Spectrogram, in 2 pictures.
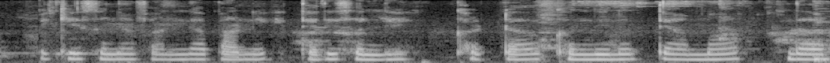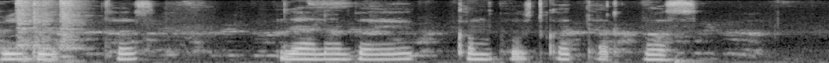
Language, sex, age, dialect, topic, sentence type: Marathi, female, 18-24, Northern Konkan, agriculture, statement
